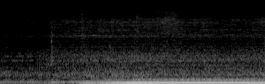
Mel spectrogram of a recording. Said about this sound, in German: Und während Steffi dem Verkehrslärm zu entgehen versucht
